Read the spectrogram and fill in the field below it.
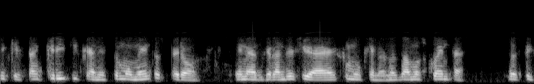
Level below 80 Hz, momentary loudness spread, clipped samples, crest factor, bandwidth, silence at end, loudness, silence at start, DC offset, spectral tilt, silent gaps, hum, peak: -84 dBFS; 8 LU; under 0.1%; 16 dB; 4.3 kHz; 0 s; -16 LUFS; 0 s; under 0.1%; -9.5 dB/octave; none; none; 0 dBFS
